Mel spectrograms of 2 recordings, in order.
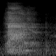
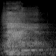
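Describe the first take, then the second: First: It is spoken in a whisper. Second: The same.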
